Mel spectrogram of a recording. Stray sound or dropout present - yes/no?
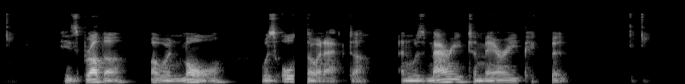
yes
